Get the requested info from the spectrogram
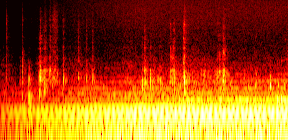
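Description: Ambient music fading in: a sustained low drone chord swelling steadily louder. Irregular light ticks and clicks sound over it through the first three seconds.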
